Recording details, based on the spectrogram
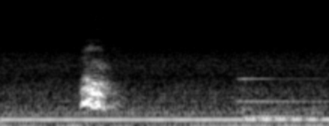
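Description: A Minecraft dog gives a single short, clear bark over a steady low game hum, followed by faint background music.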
